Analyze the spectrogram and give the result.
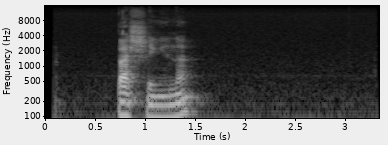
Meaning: definite plural of bæsjing
- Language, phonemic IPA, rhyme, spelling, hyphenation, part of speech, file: Norwegian Bokmål, /ˈbæʃɪŋənə/, -ənə, bæsjingene, bæsj‧ing‧en‧e, noun, Nb-bæsjingene.ogg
